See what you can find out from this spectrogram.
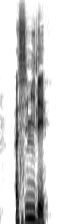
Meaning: feminine singular of assimilé
- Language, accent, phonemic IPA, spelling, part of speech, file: French, France, /a.si.mi.le/, assimilée, verb, LL-Q150 (fra)-assimilée.wav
